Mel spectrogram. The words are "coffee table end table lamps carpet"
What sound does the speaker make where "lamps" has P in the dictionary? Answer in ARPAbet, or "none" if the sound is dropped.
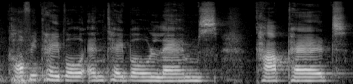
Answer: none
